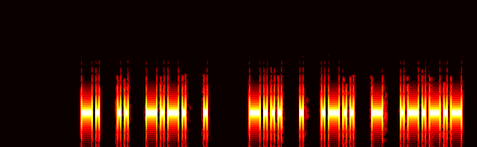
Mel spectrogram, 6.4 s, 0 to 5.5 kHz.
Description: Morse code, heard as a keyed tone, about 25 wpm, spaced as for 20 wpm, 620 Hz. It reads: NICE BELT.
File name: Jokes-25-char-20-eff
